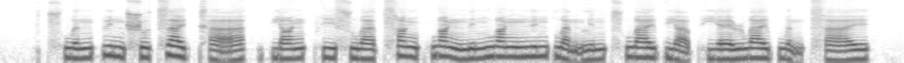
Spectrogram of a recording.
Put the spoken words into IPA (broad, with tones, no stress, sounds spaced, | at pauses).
t͡sʰ w ə˧˥ n p y˥˩ n ʂ u˧˥ t͡s a˥˩ ɪ̯ kʰ ä̰˨˩˦ | p j ɑ˧˥ ŋ pʰ i˧˥ s w ä˧˥ t͡sʰ ɑ˥˧ ŋ pʰ w ɑ˥˩ ŋ n̪ i˧˥ n w ɑ˥ ŋ n̪ y˥ n t̪ w a̰˨˩ n l i˦ n t͡sʰ w a˥ ɪ̯ t̪ j ä̰˨˩ pʰ j ɛ˥ ɻ w a˥ ɪ̯ p w ə̰˨˩ n t͡sʰ a˧˥ ɪ̯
